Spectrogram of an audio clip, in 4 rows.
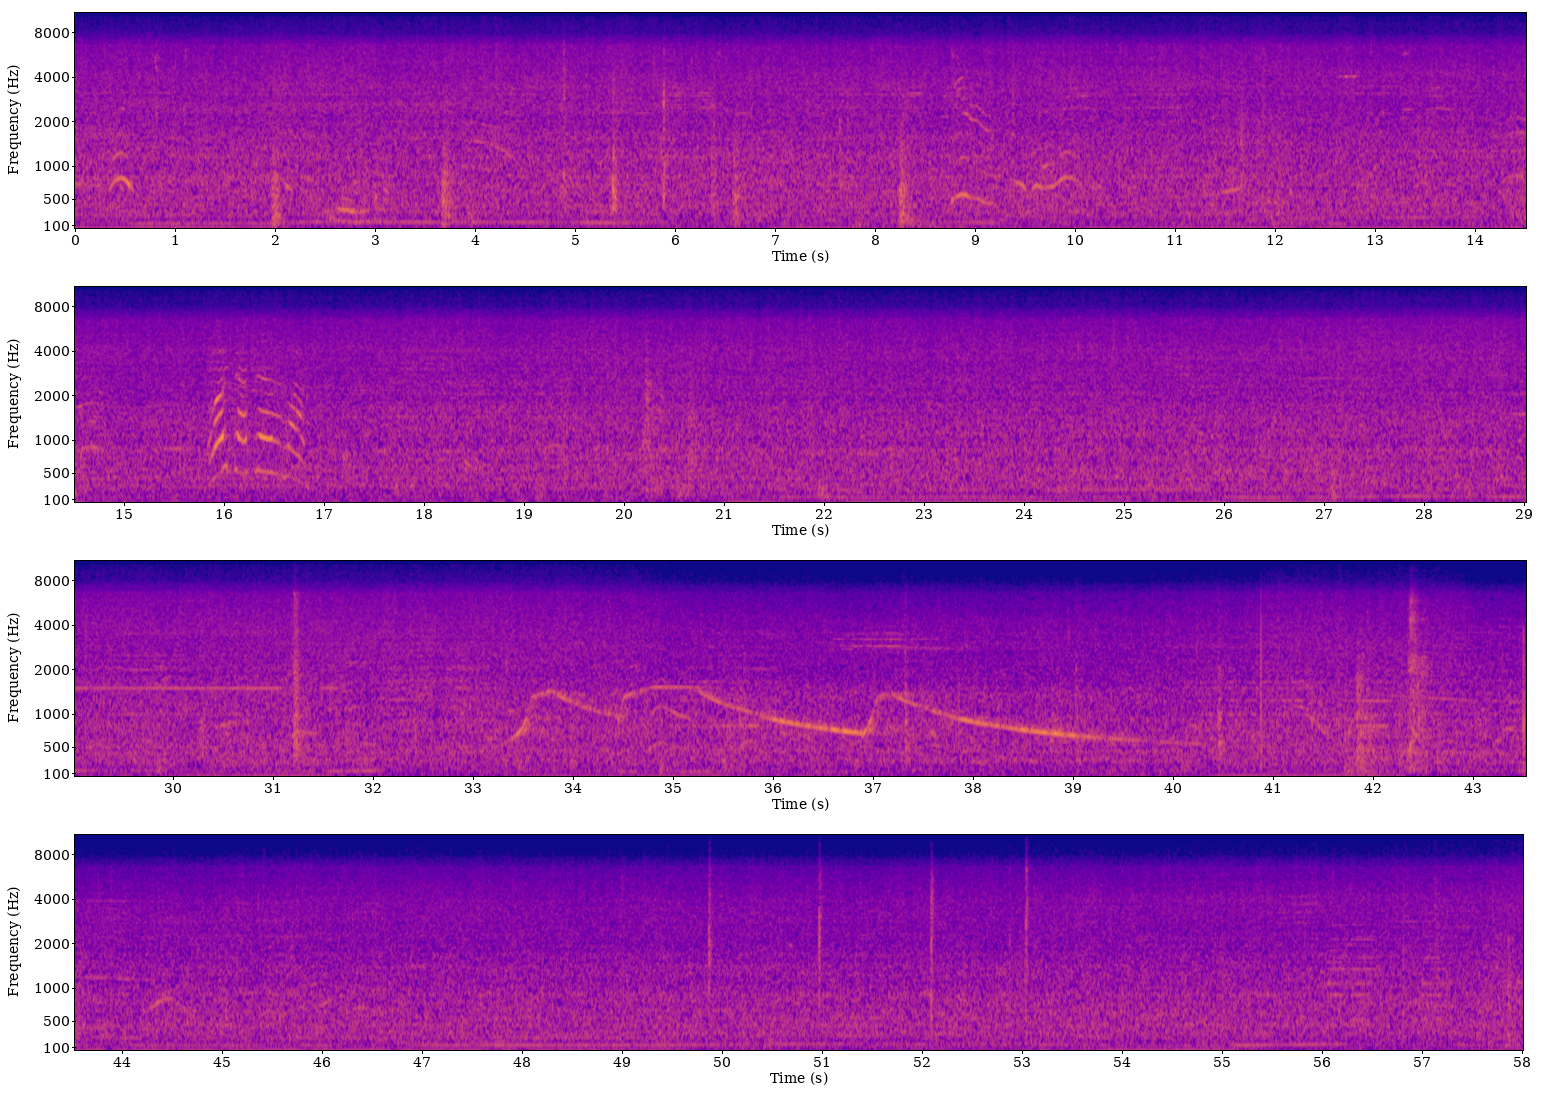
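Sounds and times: road traffic: 0.0 - 58.0
siren wailing: 27.9 - 44.8.

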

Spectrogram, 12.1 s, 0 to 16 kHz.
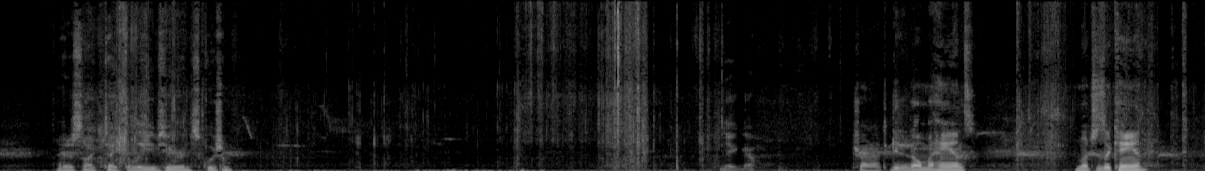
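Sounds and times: leaves rustling by hand: 0.7 - 8.3, 10.1 - 12.0.

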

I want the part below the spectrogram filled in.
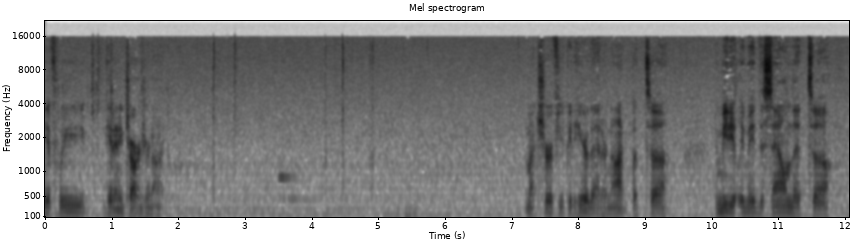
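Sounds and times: faint phone charging chime: 3.5 - 4.1.

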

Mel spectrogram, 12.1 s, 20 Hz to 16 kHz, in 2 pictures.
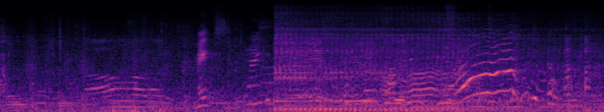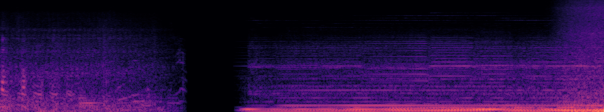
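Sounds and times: laughter: 5.1 - 6.9.

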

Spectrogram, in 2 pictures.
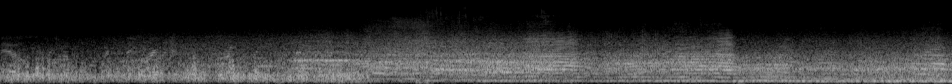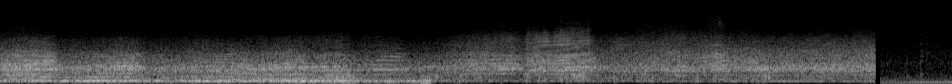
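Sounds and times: race car engines passing: 0.0 - 18.3.

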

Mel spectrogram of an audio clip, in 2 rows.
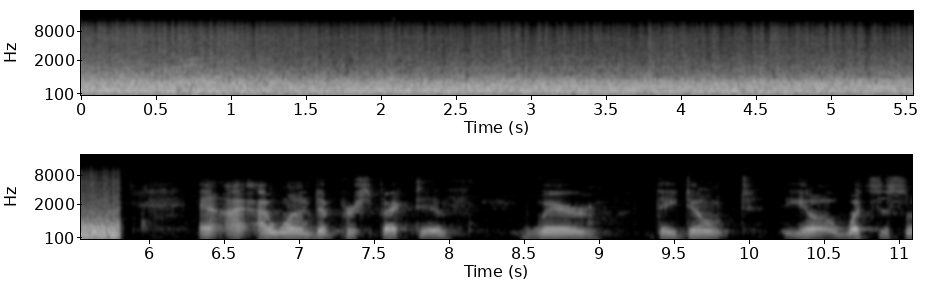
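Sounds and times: deep rocket engine rumble: 0.0 - 5.8.

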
